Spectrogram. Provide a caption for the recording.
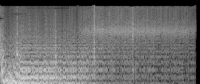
Explosion Beam Weapon 03
8, bit, game, sample, SFX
